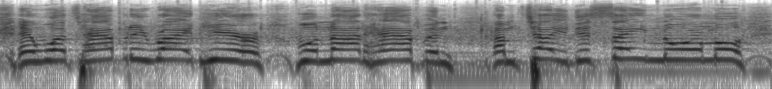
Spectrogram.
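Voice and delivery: high-pitched, urgent preaching; impassioned altar call. Real, not acted. Pastor urging new believers to walk to the front, impassioned preaching. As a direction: preach at full force, calling them forward.

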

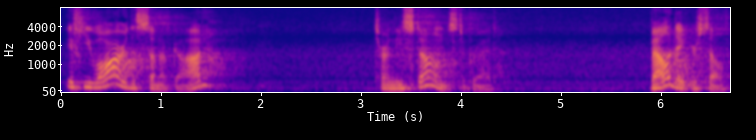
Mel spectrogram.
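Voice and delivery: low tempter's voice, pausing between each dare. Acted. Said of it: "what's the first temptation of the enemy?".

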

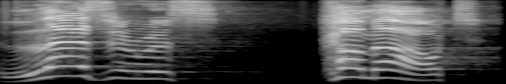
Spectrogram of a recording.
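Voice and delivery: loud, drawn-out call; shout. Acted. Jesus calling Lazarus from the tomb, a loud slow shout. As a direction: call him out of the grave. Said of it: "Jesus shouted".

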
